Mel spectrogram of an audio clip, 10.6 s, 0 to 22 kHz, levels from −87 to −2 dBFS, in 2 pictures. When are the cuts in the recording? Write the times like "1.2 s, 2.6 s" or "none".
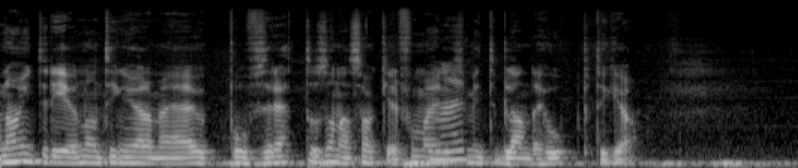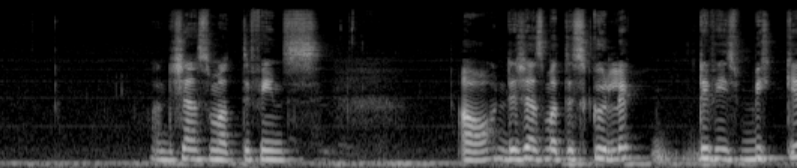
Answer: none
